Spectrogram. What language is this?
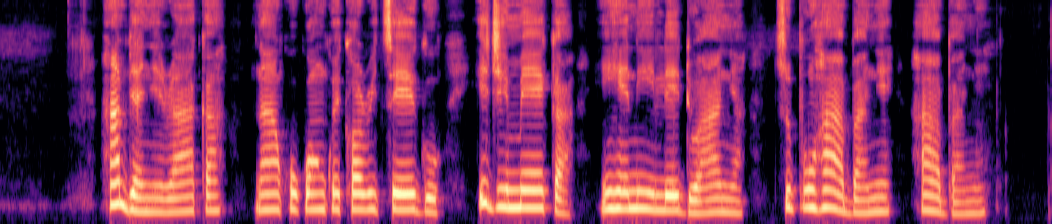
Igbo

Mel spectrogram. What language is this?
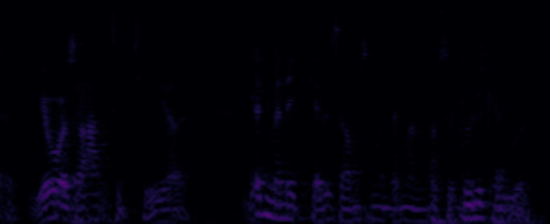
Danish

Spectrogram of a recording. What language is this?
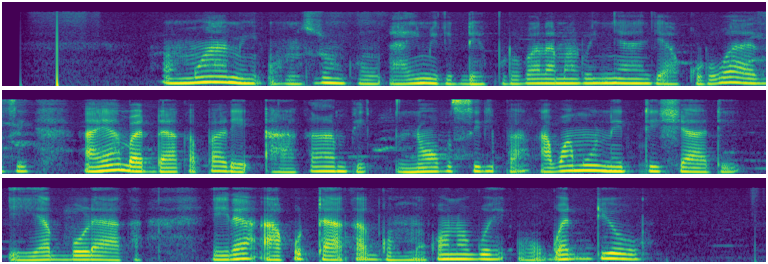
Ganda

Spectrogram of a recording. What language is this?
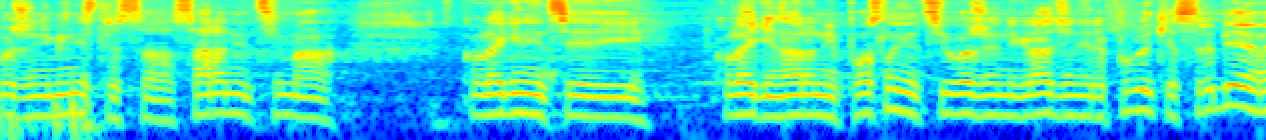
Serbian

